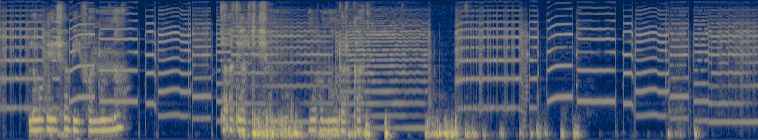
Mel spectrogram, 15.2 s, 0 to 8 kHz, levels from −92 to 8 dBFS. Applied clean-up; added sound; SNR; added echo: none; Guitar; 9 dB; reverberation time 0.2 s.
